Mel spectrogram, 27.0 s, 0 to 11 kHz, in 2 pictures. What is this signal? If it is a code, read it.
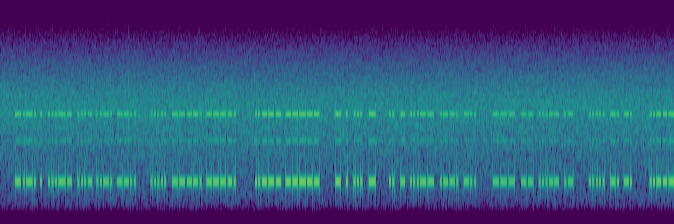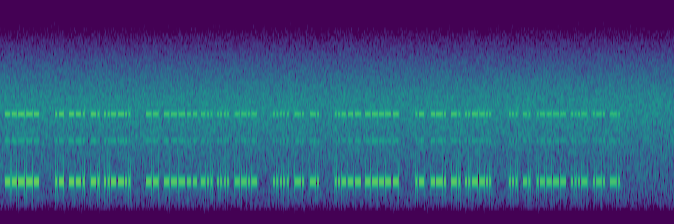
Morse code, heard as a keyed tone, hand-sent with a bug key, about 35 wpm, 640 Hz, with radio static. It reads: CE3VFZ 599 20 TEST IT3PD OM3A 5NN 20 AGN? M0DHQ 5NN 20 AGN? SN1VRN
